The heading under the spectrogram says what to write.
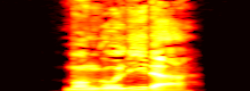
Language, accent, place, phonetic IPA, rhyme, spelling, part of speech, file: German, Germany, Berlin, [ˌmɔŋɡoˈliːdɐ], -iːdɐ, mongolider, adjective, De-mongolider.ogg
- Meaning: 1. comparative degree of mongolid 2. inflection of mongolid: strong/mixed nominative masculine singular 3. inflection of mongolid: strong genitive/dative feminine singular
